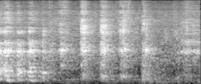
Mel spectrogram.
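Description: A man laughing hard, a quick run of short breathy bursts of about four a second that trails off near the end.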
